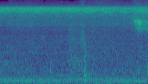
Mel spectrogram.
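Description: Chorus of insects giving a steady, high drone.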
